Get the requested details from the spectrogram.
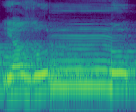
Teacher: نون کے اوپر تشدید ہے اس لیے نون میں غنہ ہوگا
